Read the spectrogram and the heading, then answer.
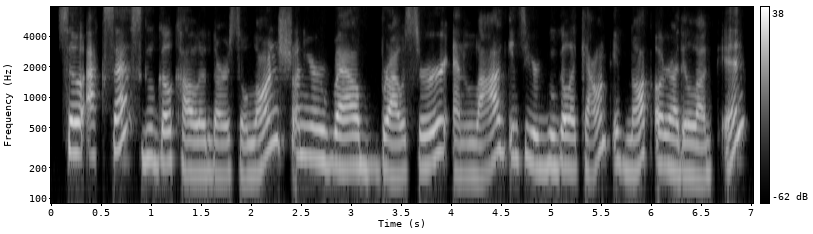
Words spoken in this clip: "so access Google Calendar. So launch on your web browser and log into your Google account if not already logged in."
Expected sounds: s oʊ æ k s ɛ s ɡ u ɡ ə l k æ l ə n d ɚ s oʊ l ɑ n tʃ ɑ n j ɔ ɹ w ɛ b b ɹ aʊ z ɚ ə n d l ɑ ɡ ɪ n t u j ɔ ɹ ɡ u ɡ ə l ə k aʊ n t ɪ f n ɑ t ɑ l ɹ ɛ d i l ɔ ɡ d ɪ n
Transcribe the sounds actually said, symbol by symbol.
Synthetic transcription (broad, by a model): s oʊ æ k s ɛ s ɡ u ɡ ə l k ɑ l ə n d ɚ s oʊ l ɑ n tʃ ɑ n j ɔ ɹ w ɛ b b ɹ aʊ s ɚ ə n d l ɑ ɡ ɪ n t u j ɔ ɹ ɡ u ɡ ə l ə k aʊ n t ɪ f n ɑ t ɑ l ɹ ɛ d i l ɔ ɡ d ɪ n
